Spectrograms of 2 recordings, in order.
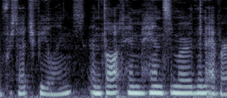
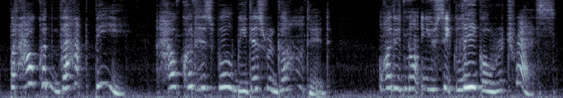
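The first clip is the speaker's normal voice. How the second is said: put-on higher, incredulous questioning young woman; indignant young lady; 9 semitones higher than usual. Elizabeth questioning Wickham, higher and incredulous. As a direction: press him, unable to believe it.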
